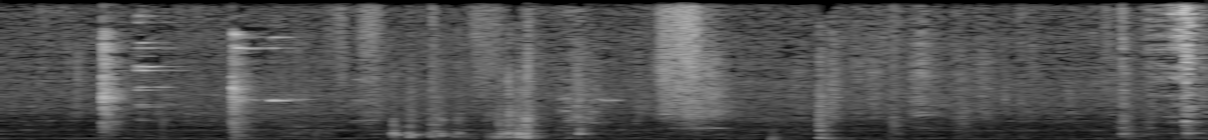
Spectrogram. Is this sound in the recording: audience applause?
no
